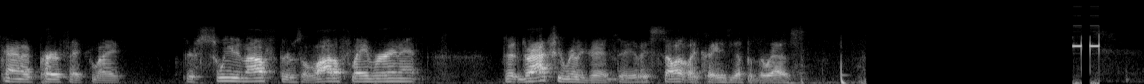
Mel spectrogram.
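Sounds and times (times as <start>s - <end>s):
speech: 0.0s - 4.3s, 5.0s - 8.1s
phone text message alert beeps for a message from a brother: 10.8s - 11.0s.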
